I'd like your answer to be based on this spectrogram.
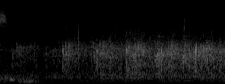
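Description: Guests at a Garmin Fenix 8 product launch clap, a faint and scattered applause that firms into a steady patter, with no speech over it.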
